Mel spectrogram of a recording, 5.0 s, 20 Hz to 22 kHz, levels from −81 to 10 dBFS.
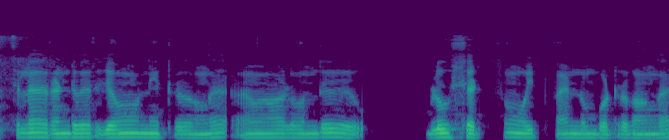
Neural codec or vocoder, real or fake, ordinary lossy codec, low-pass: none; real; none; none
